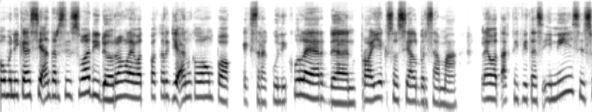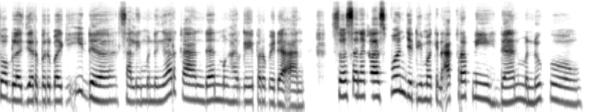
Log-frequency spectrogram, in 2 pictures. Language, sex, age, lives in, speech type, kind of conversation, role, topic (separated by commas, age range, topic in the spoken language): Indonesian, female, 25-29, Indonesia, read, expert-assistant, expert, Apa saja keuntungan dan risiko dari penerapan kebijakan zonasi sekolah dalam sistem pendidikan Indonesia?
